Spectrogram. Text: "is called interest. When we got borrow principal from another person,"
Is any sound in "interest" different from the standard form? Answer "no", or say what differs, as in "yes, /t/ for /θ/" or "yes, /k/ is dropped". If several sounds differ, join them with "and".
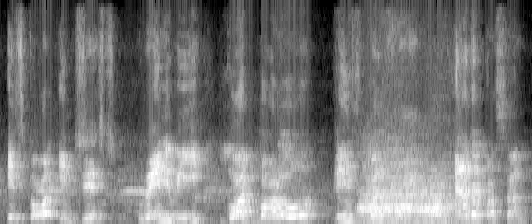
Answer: no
